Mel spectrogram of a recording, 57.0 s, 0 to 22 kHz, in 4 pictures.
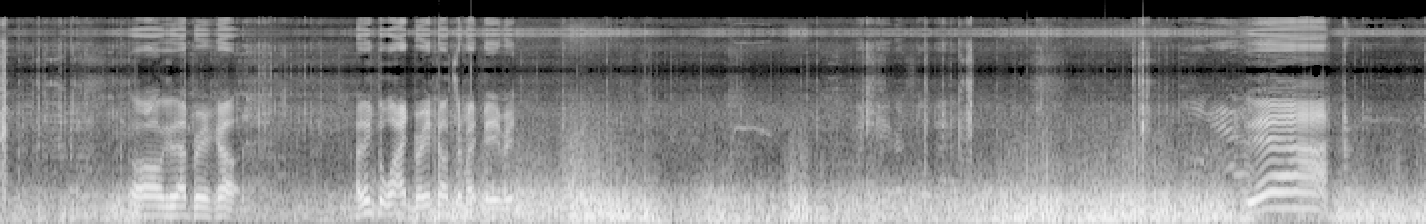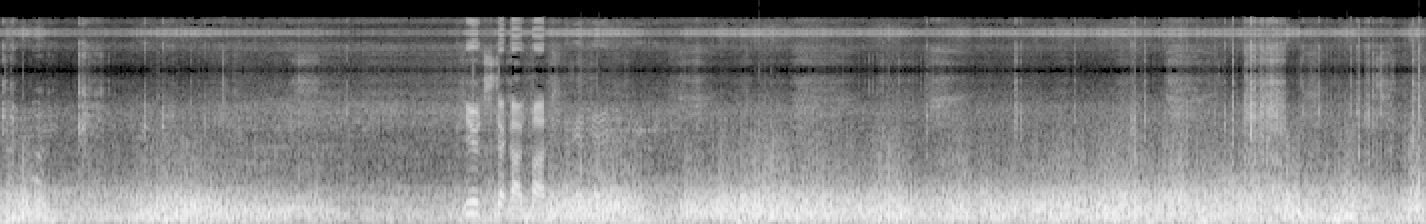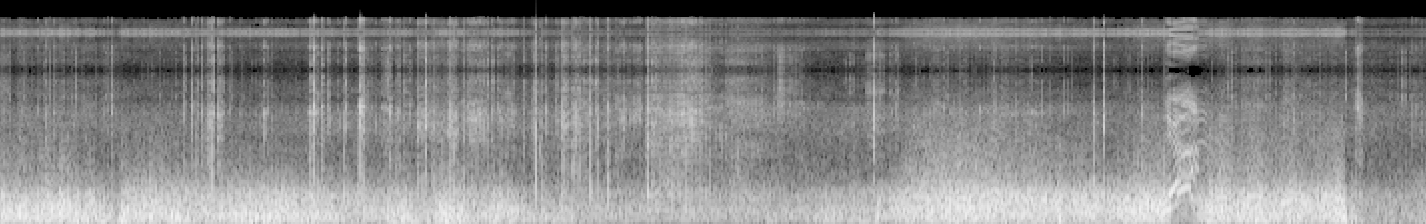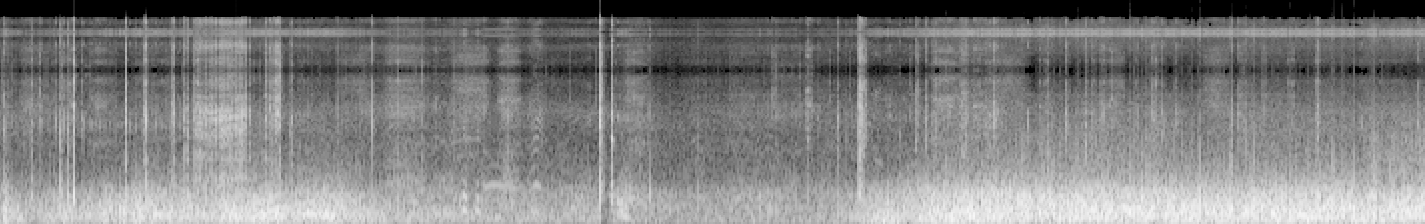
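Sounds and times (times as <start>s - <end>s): hockey sticks and puck clicking: 0.0s - 1.3s, 8.6s - 9.8s, 11.3s - 11.6s, 26.5s - 27.2s, 27.8s - 36.5s, 41.9s - 47.5s, 48.7s - 49.0s, 50.4s - 52.8s
skate wheels rolling on asphalt: 0.0s - 57.0s.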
